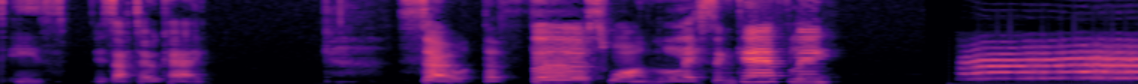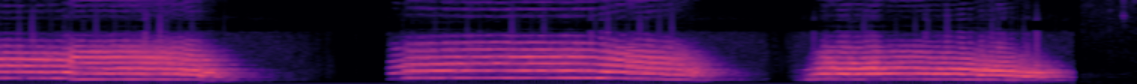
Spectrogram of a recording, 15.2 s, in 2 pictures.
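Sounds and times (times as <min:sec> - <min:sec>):
speech: 0:00.1 - 0:01.5, 0:02.2 - 0:05.6
elephant trumpeting: 0:06.4 - 0:09.2, 0:10.2 - 0:14.7.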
